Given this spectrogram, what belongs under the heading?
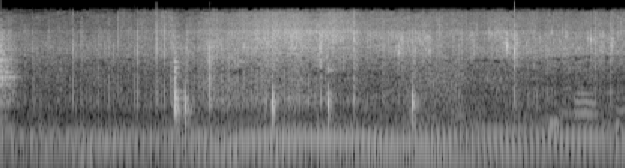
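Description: Fish with a little onion frying in a small amount of oil, a steady close sizzle running throughout with a few sharp crackles and stirring sounds.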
